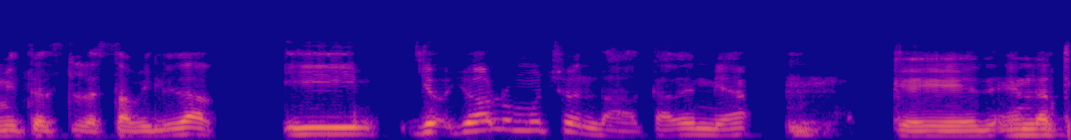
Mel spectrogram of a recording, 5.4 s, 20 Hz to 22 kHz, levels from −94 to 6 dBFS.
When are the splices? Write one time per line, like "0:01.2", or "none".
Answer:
0:01.2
